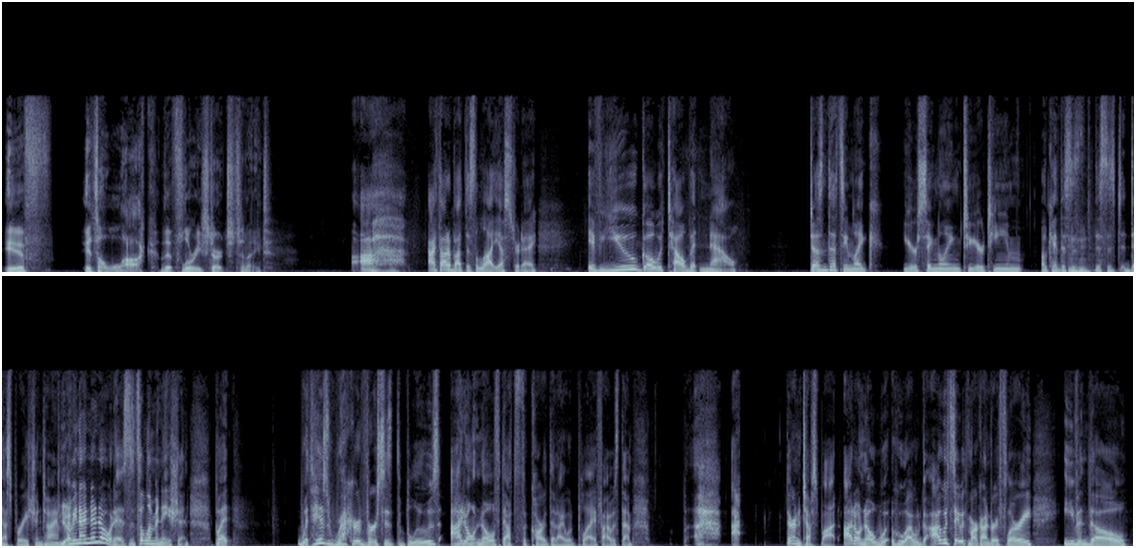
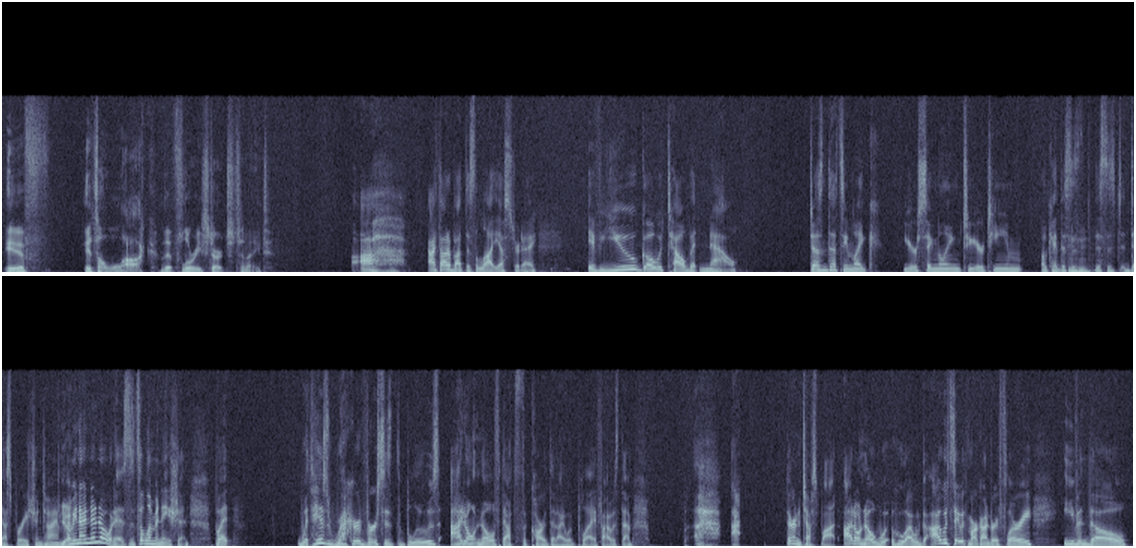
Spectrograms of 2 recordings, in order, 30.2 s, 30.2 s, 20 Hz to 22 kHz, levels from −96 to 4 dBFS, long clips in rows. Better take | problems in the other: first | hiss; faint; throughout; 25 dB below the speech

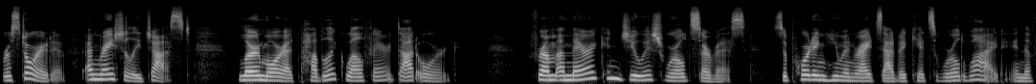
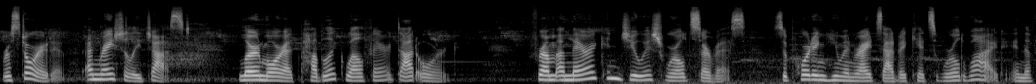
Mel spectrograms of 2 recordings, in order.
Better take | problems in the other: first | animal sounds; faint; throughout; 25 dB below the speech

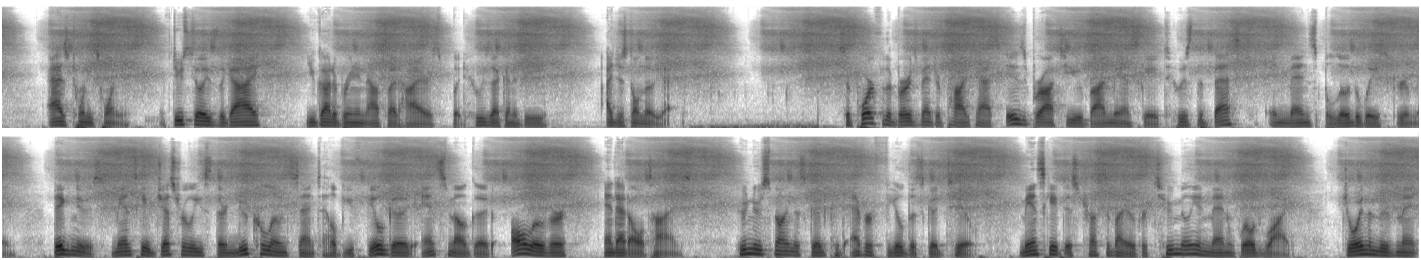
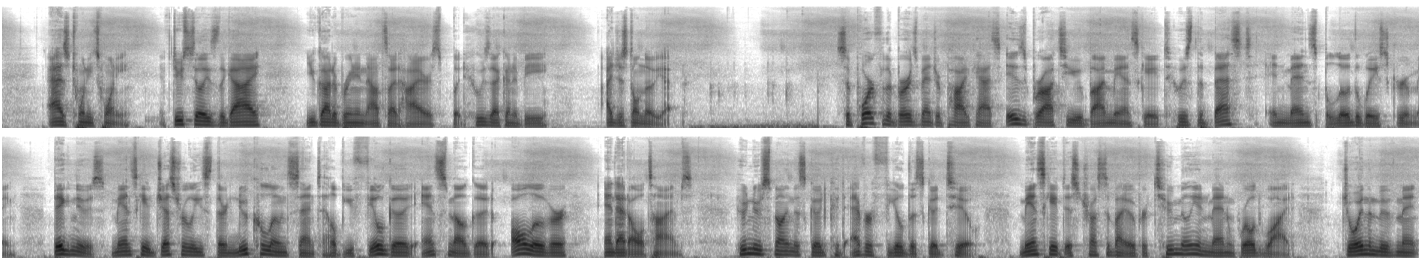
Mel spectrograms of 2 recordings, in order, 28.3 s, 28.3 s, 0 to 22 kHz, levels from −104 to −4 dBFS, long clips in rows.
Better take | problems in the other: second | hiss; loud; throughout; 1 dB below the speech; faint in the second

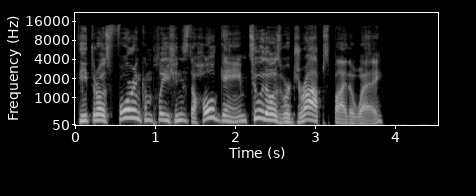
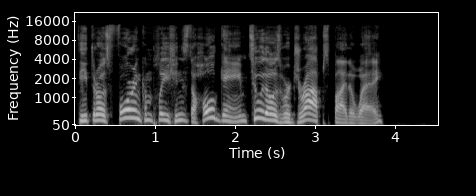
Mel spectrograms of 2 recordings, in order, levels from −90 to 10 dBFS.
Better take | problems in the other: neither | none

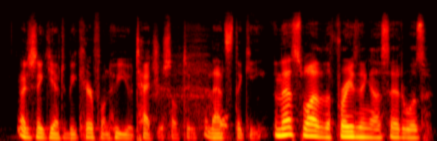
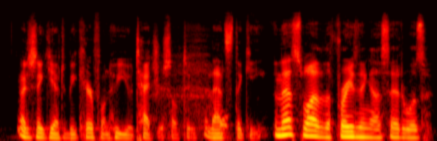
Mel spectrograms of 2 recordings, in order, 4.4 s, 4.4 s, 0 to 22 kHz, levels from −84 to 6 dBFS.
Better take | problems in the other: neither | none

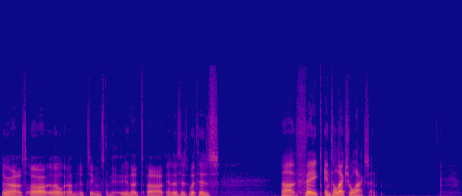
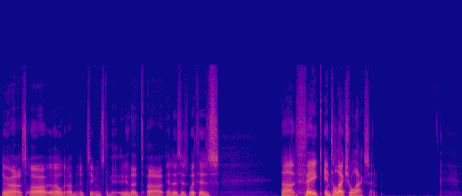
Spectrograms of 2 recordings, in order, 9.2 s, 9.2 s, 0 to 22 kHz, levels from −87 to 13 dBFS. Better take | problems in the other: second | muffled; slightly; fading above 2.5 kHz

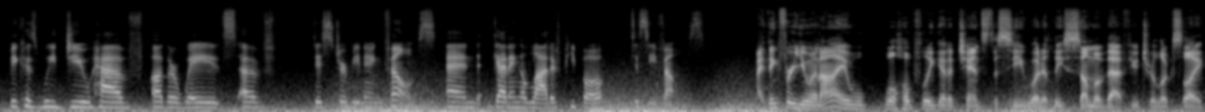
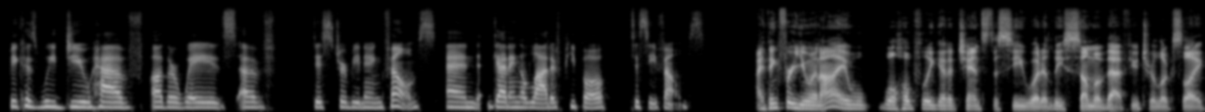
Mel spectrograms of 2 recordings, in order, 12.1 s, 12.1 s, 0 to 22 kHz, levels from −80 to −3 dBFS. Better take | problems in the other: second | wind noise on the microphone; occasional gusts; 20 dB below the speech

